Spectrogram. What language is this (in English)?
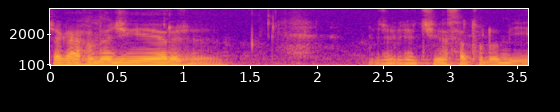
Portuguese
